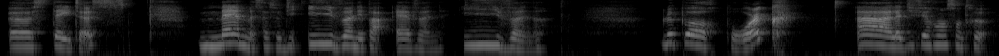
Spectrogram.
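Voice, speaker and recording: A woman whose first language is French, teaching English pronunciation. She repeats each word patiently and drops into soft asides when she explains. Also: on the high side, vocal fry. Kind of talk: pronunciation lesson.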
